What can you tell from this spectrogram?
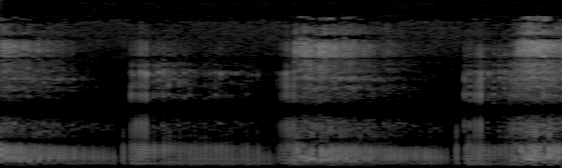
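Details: A cat asleep and purring gently: a close, low, rattling hum of quick even pulses, with brief breaks at the turns between in-breath and out-breath and nothing else audible.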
